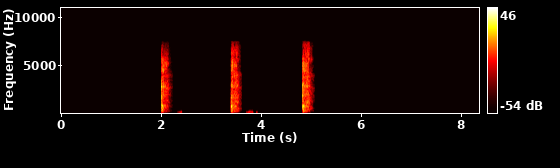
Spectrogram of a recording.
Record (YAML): three_cough_length: 8.4 s
three_cough_amplitude: 30586
three_cough_signal_mean_std_ratio: 0.16
survey_phase: beta (2021-08-13 to 2022-03-07)
age: 18-44
gender: Male
wearing_mask: 'No'
symptom_none: true
smoker_status: Never smoked
respiratory_condition_asthma: false
respiratory_condition_other: false
recruitment_source: REACT
submission_delay: 2 days
covid_test_result: Negative
covid_test_method: RT-qPCR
